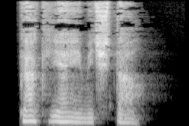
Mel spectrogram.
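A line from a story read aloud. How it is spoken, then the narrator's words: Whispered. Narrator (Russian): прошептал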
